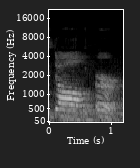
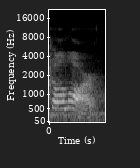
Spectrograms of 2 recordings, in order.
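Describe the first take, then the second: First: The last syllable is reduced to 'er'. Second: The last syllable has a full 'ar' vowel. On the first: The speaker calls it right. "it's dollar. ... it's a schwa, and it's going to say er" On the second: The speaker calls it wrong. "This is not dollar"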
